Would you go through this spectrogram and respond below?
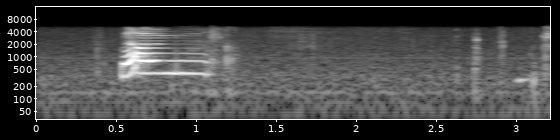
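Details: Pet cat Verbal, unseen, talks to a neighbouring cat with one short, clear meow that rises then levels off, followed by soft clicks and faint shuffling in a quiet room.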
